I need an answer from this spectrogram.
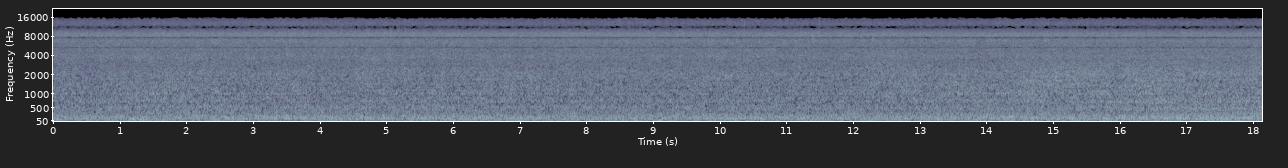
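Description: Torrential rain pouring down steadily in an even, unbroken hiss.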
